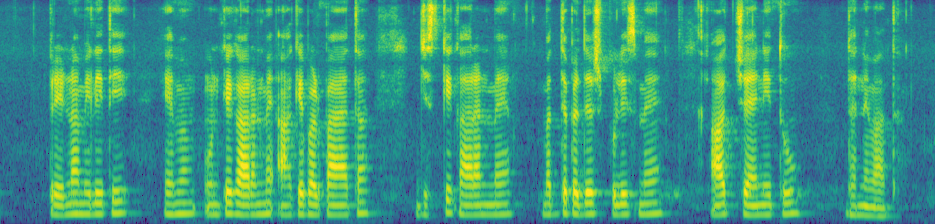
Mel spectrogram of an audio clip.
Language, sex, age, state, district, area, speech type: Hindi, male, 30-45, Madhya Pradesh, Betul, urban, spontaneous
